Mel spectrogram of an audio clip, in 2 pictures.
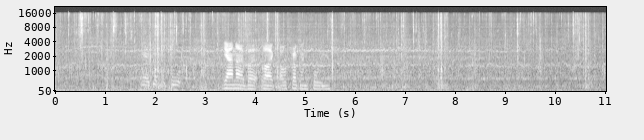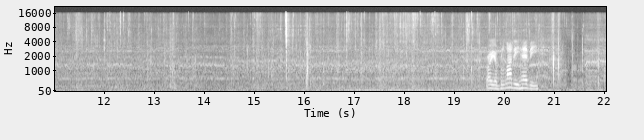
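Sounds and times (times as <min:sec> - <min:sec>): electric motors whining: 0:00.0 - 0:22.0.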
